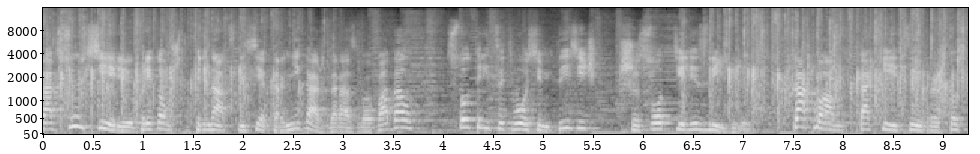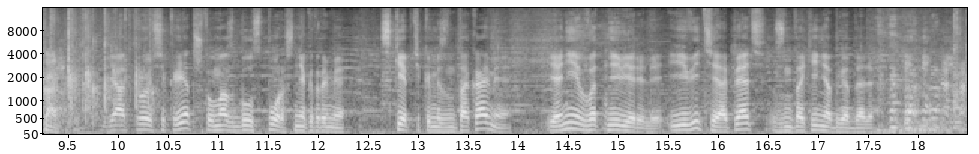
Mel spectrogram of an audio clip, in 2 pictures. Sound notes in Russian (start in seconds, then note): 6.3 аплодисменты; 18.3 аплодисменты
